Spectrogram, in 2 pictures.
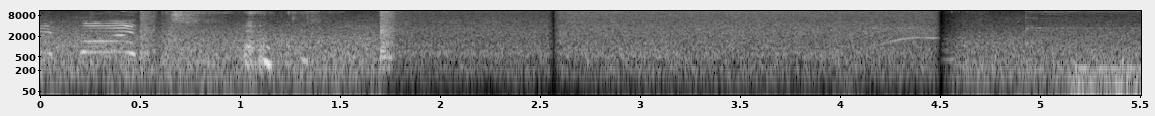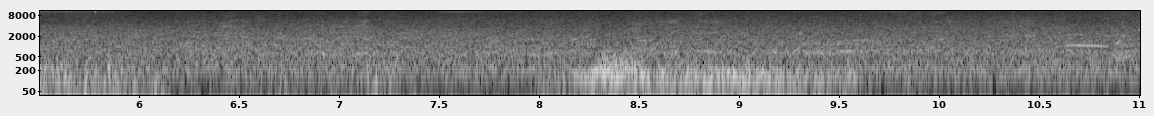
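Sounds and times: surf rushing: 0.0 - 11.0
wind rumble on microphone: 5.0 - 10.2.

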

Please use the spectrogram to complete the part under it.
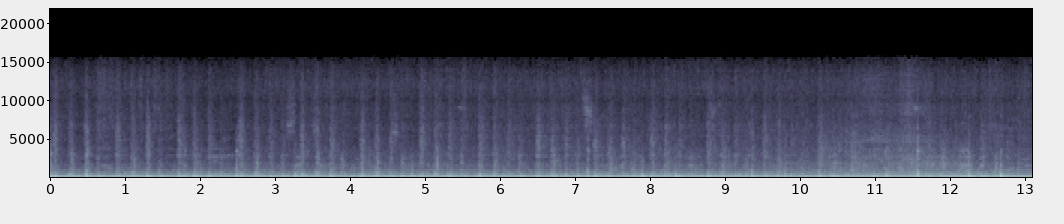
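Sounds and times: train carriage rumble: 0.0 - 13.0
wheels clanking on rails: 0.0 - 13.0.

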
